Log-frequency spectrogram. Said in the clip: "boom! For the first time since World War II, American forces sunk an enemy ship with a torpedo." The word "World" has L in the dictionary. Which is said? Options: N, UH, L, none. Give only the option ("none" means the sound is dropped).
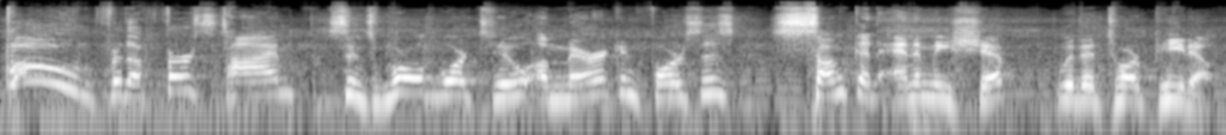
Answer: L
